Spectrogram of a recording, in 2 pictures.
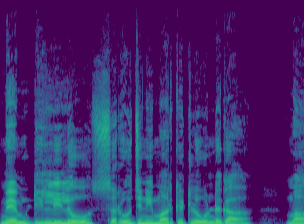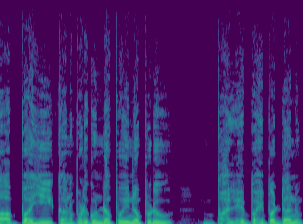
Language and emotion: Telugu, fearful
